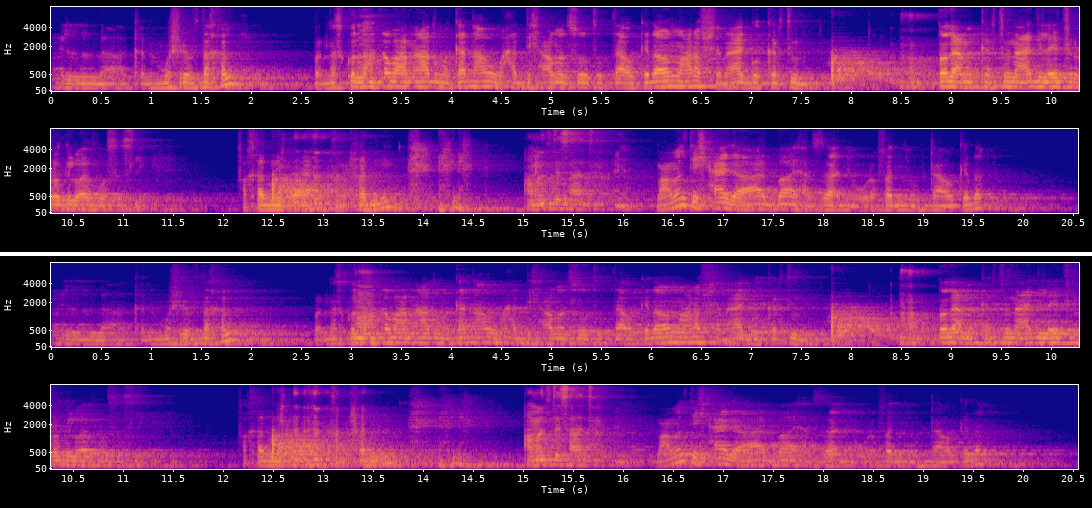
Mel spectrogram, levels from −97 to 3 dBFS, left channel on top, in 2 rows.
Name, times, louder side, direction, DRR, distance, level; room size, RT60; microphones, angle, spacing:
voice 1, 0.1-1.9 2.6-7.6 8.9-11.2 12.2-14.5 15.9-19.7, left 4 dB, 70° left, 10 dB, 0.5 m, -31 dB
sound 1, 4.0-5.0 5.5-5.8 6.7-6.8 7.7-11.3 11.8-12.1 12.4-15.9 16.6-16.7, equal, 10° right, 1.0 m, -38 dB
voice 2, 8.5-8.8 12.5-13.5 15.0-15.8, right 2 dB, 45° right, 4 dB, 0.8 m, -34 dB
10.5 x 6.2 x 6.2 m, 2.5 s
head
